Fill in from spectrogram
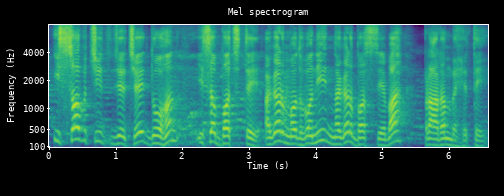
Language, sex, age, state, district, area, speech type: Maithili, male, 30-45, Bihar, Madhubani, urban, spontaneous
